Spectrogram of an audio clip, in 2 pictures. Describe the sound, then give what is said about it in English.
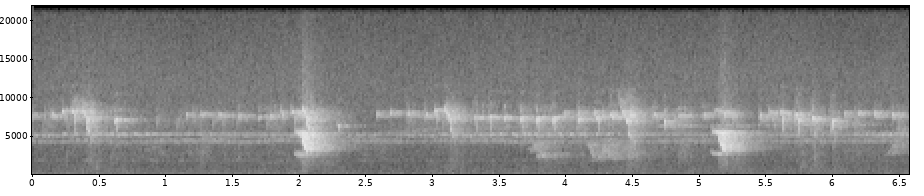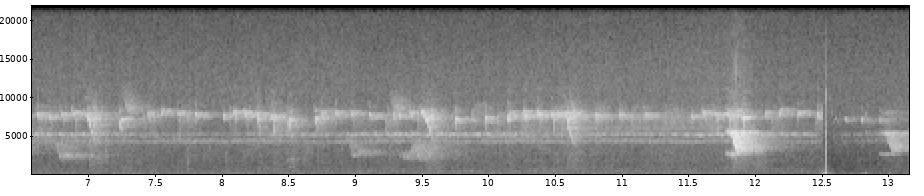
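A white-chinned thrush (hopping dick) in a dense vine-covered thicket in Charlie Bottom gives a few harsh, scratchy chirps spaced several seconds apart, over a steady high insect drone, with a sharp click near the end. “And that's the hopping dick, white chin thrush. The harsh chirp.”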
